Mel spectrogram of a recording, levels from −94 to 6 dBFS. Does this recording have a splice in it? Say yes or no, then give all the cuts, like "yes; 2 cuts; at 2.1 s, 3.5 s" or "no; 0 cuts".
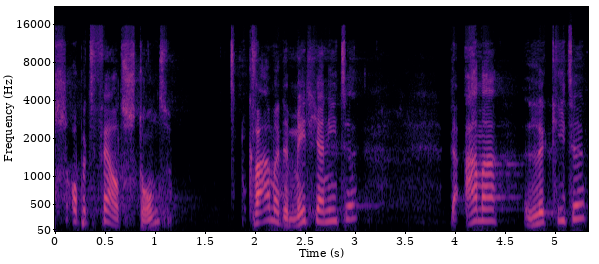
no; 0 cuts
